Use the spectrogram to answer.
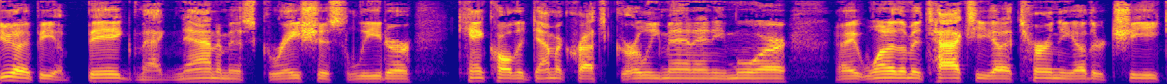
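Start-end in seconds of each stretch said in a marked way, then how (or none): none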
